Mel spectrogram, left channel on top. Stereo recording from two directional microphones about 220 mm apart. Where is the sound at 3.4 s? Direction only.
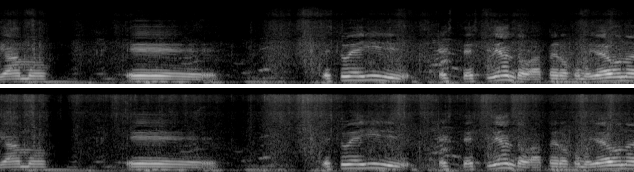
15° left (ahead or behind).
